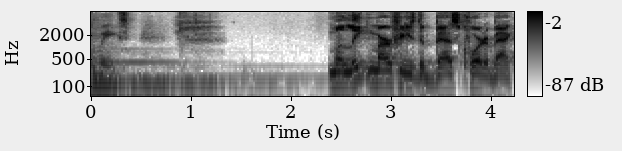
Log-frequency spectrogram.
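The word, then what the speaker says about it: Maalik: It's not Malik. Malik Murphy. It's Malik. That's spelled. Yes. Okay. Yes. M-A-A-L-I-K.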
